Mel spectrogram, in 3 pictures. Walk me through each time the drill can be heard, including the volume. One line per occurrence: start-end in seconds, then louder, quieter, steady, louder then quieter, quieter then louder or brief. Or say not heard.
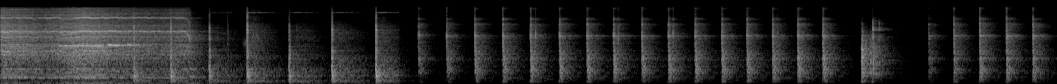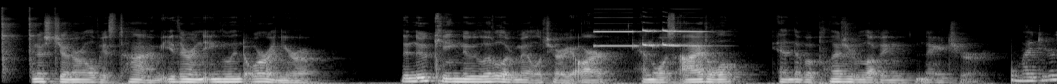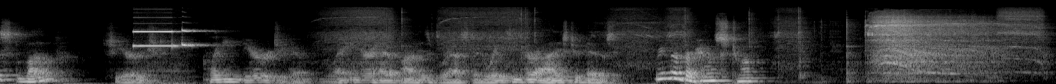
0.0-2.6 brief
24.2-31.6 louder.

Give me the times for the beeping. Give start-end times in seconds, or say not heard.
0.6-1.4, 16.5-17.6, 22.4-23.1.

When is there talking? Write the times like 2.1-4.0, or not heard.
10.8-28.6.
